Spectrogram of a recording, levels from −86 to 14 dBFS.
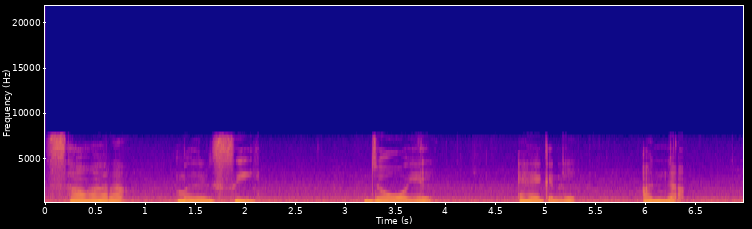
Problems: constant background noise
